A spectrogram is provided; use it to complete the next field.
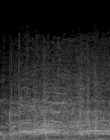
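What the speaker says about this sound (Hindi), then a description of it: "बड़ी कमजोर सी ताली बजाई है आप" Crowd noise from an audience at a mushaira poetry gathering, a steady wash of clapping and scattered cheering voices, moderately loud and continuous with no single voice standing out.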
